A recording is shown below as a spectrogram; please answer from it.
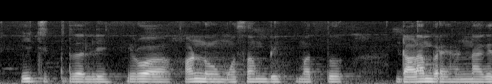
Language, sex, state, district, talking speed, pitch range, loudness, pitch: Kannada, male, Karnataka, Koppal, 95 wpm, 120-125 Hz, -19 LUFS, 125 Hz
